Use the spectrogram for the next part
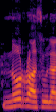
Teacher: نون کو را کے ساتھ ملانا ہے، را کے اوپر زبر، را کو پر پڑھیں ، نور رسول، سین واو پیش سو، واو مدہ ہے، واو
